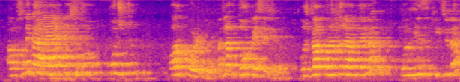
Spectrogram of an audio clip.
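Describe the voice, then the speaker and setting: A man with a high voice teaches physics, pausing again and again to check that his class understands. He sounds far from the microphone, and his words ring with a long reverb through a large hall. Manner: checks understanding after nearly every line; mixes English technical terms into Hindi explanation. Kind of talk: classroom lecture. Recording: echoey hall from far off, faint noise.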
